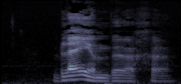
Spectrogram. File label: "Blijenburger", Dutch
